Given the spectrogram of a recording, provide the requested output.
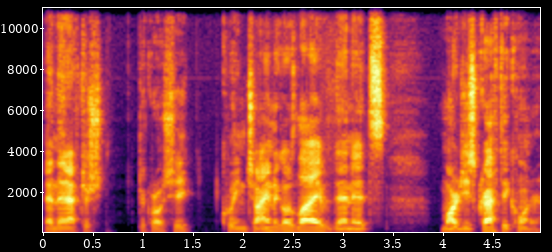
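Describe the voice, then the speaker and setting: On a very clean recording with a silent background, a man speaks at a moderate pace in a fairly low pitch with lively intonation. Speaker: crochet youtuber. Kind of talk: casual live stream chat. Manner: casual, conversational normal voice.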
